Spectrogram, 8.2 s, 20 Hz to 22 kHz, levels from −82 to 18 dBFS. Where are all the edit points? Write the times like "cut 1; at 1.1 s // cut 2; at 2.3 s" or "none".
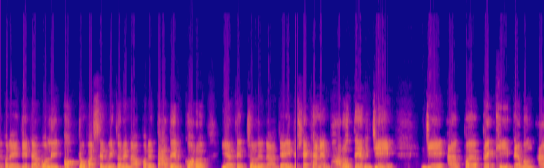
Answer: cut 1; at 4.4 s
